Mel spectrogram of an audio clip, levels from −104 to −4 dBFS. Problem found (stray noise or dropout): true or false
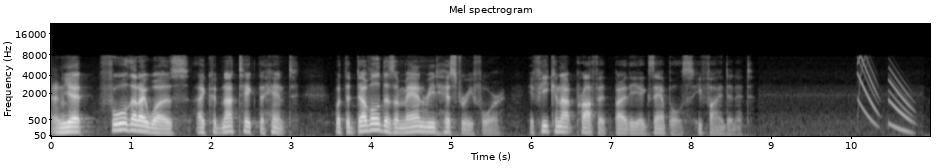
true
